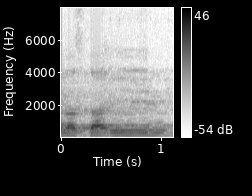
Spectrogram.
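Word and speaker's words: نستعين: আর আমি যখন ওখানে দাঁড়িয়ে বাংলা পড়ি ইয়্যাকা না'বুদু ওয়া ইয়্যাকা নাস্তাঈন, একটা হলো আইন আর একটা হলো আইন, ইন নরম করে আর একটা শক্ত করে, একটা হলো আইন আর একটা হলো আলিফ।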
